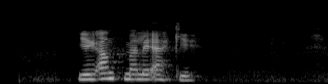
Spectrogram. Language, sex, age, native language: Icelandic, female, 18-19, Icelandic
